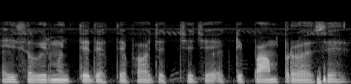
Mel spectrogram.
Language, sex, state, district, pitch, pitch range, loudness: Bengali, male, Assam, Hailakandi, 105 Hz, 100-105 Hz, -22 LUFS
